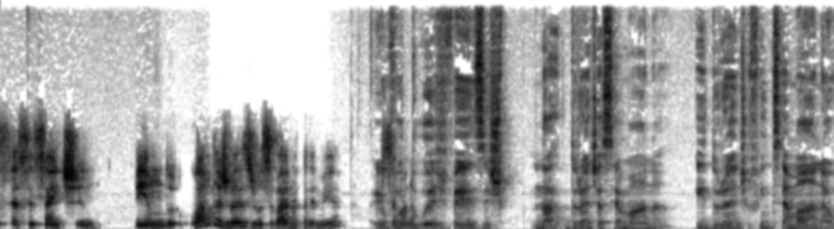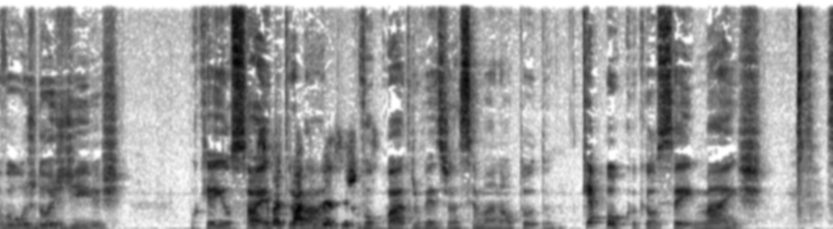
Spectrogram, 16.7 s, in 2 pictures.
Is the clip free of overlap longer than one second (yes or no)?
no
